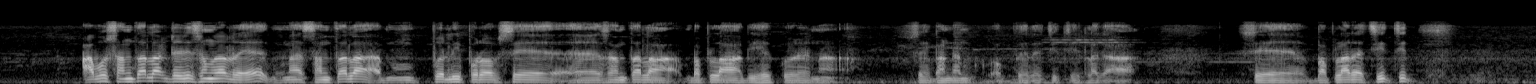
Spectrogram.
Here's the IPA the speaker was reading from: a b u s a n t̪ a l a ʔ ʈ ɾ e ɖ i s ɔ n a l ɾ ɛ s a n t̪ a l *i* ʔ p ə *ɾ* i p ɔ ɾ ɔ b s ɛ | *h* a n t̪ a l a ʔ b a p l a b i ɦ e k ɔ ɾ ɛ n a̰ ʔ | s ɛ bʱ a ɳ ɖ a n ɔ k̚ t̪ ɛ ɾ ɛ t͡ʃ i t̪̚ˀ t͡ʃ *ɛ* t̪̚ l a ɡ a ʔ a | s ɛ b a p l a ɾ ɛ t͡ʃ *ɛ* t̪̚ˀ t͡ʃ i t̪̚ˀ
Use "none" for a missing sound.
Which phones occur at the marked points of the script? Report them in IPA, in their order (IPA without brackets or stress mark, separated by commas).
a, l, s, i, i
